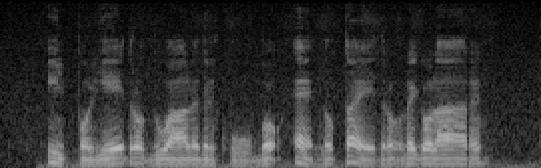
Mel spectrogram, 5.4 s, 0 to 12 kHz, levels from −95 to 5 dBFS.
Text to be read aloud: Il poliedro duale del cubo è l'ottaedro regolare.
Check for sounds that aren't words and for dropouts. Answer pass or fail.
pass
